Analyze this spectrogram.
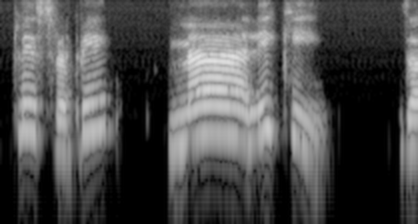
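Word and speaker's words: مالكِ: Kaf should be pronounced with kisra. It's Maliki. Please repeat. Maliki.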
